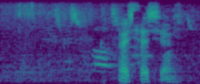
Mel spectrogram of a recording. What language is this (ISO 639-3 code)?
pan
